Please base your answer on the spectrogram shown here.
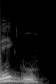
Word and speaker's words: égout: Un égout. Okay, little link between the two. Un égout. Final T not pronounced. Un égout.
